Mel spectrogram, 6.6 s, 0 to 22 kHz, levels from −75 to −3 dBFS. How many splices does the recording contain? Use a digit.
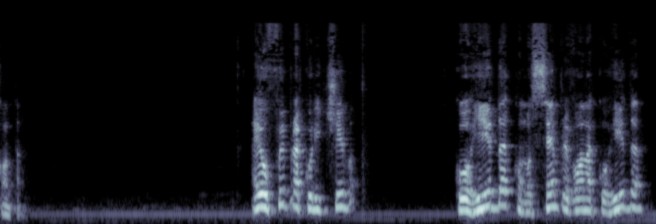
0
